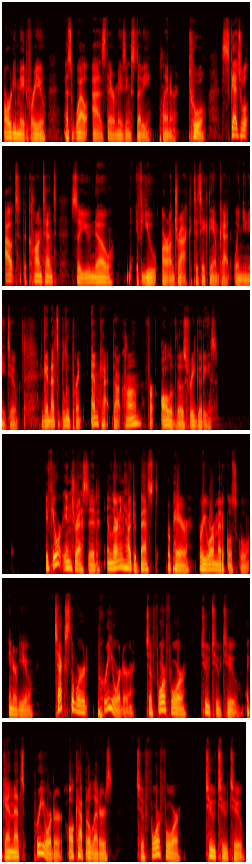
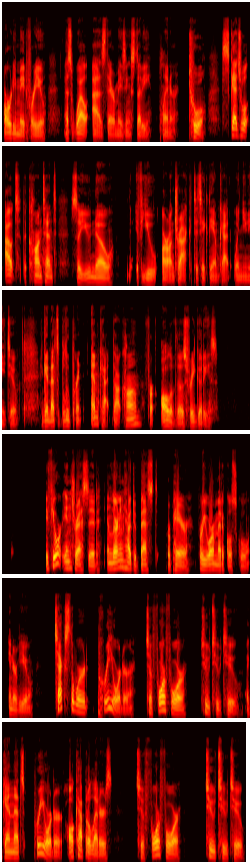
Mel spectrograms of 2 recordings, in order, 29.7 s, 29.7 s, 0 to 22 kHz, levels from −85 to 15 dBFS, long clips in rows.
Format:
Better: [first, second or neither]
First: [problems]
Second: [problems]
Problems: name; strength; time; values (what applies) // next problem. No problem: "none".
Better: first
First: none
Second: thin; somewhat; fading below 450 Hz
